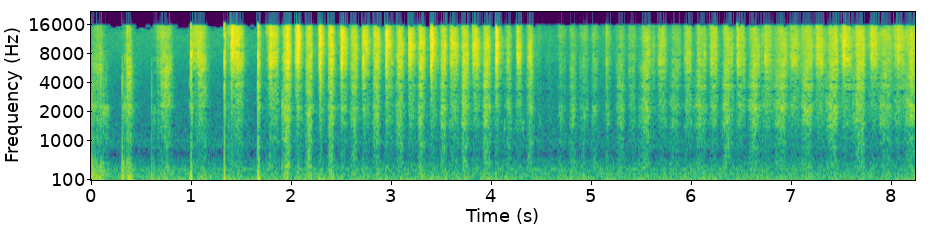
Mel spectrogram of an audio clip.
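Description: Fingernails rapidly scratch a small, partly carved solid white-cream bar of soap held in one hand, making a steady run of dry, raspy strokes with bright, crisp edges over a low rumble. Soap shavings pile up on the cloth below.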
